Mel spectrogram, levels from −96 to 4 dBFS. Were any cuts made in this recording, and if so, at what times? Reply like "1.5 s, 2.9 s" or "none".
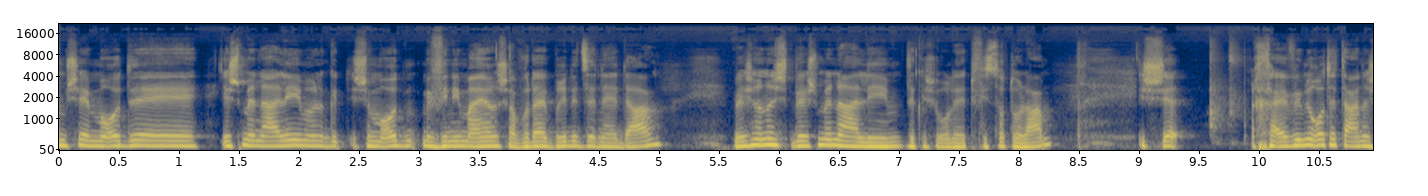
7.1 s, 8.9 s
